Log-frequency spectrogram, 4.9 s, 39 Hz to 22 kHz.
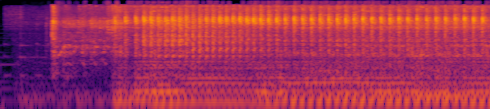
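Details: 2014 Hyundai Veloster Turbo engine, freshly rebuilt with machine shop work, just started and idling with the brake pedal plug unplugged: steady, rapid knocking rides over the idle and keeps pace with the engine, like a rod knock; the owner suspects cylinder number two, possibly an overheated piston.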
